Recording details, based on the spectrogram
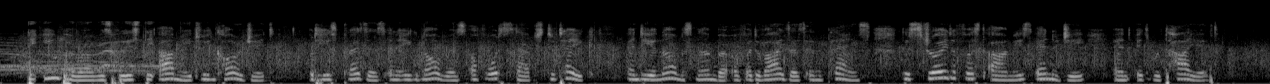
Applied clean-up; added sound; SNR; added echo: none; Applause / Cheering; 13 dB; none.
